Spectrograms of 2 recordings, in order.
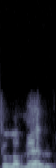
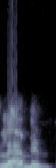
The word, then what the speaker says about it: lament: I remember going to an open mic and I didn't know how to pronounce lament. No, I was saying lamin.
